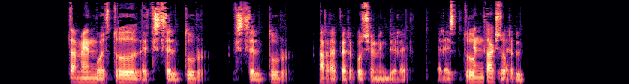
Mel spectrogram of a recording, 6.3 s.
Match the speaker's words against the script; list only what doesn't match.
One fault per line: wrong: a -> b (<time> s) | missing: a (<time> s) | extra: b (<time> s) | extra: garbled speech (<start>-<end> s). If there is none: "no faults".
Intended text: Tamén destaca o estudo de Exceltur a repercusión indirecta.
missing: destaca (1.0 s)
extra: Exceltur (2.3 s)
extra: garbled speech (4.4-5.3 s)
